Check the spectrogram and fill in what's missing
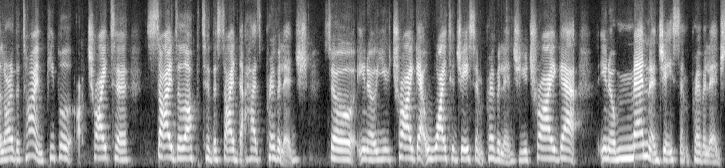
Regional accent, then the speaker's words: London, United Kingdom; also born or lived in Egypt; I was born in Egypt, but I've lived in London more or less since I was eight years old. We moved back to Egypt for a year when I was twelve.

